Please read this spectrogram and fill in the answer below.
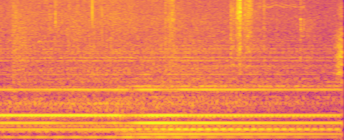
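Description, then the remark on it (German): A steady, sustained church organ chord, heard just after a rare change of notes in a very slow piece whose tones usually last about seven years, drones without a break, its layered pitches holding perfectly still at a moderate level, with no voices or other sounds. “Aber jetzt am Wochenende, da ist was wirklich Spektakuläres passiert. Es gab einen Klangwechsel.”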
